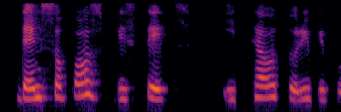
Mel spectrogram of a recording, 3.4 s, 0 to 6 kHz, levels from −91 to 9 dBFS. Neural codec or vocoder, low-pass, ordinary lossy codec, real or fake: vocoder, 44.1 kHz, 128 mel bands, Pupu-Vocoder; 5.4 kHz; none; fake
